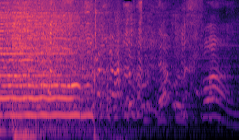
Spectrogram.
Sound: laughter

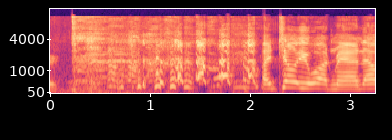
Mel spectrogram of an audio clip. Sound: laughing

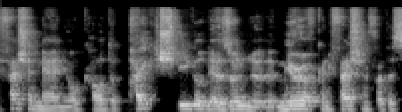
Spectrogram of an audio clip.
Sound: speaking german

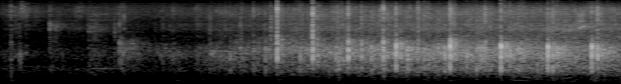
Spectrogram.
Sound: audience applauds

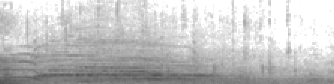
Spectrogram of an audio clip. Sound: crowd applauding

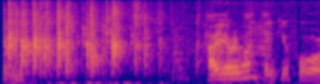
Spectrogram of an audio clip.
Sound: audience clapping

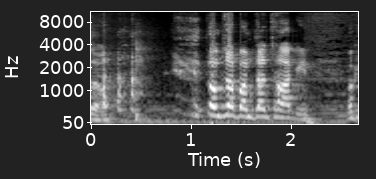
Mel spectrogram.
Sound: laughs

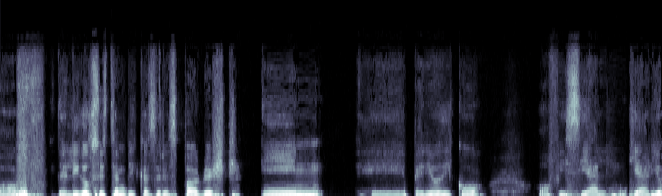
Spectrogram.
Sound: speaking in foreign language

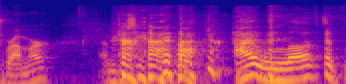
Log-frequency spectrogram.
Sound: both laughing

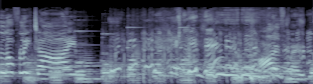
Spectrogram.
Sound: laughter

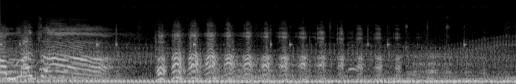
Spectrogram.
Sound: laughs

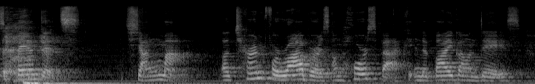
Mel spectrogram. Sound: Mandarin

